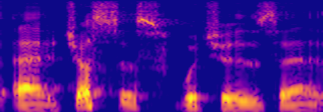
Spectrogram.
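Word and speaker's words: JSTZ: getting a new type of Ledger called uh justice which is uh spelled jst TZ which is so it's it's a fun pronunciation um to use jstc and say justice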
